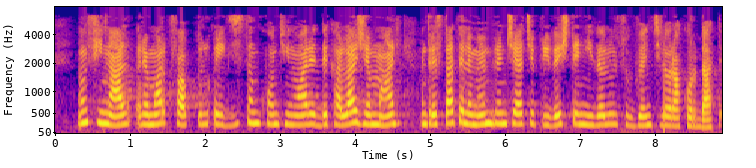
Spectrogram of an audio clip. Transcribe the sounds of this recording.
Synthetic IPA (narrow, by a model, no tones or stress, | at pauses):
ɨnfinalre̞markfap̚t̪ulkəe̞ɡzist̪əɨŋkʰo̞nt̪inuaɾe̞d̪e̞kalaʒe̞marʲ | ɨnt̪ɾe̞st̪at̪e̞le̞me̞mbɾe̞ɨnt͡ʃe̞jat͡ʃe̞pɾive̞ʃt̪e̞nive̞lulsubve̞nt̪silo̞ɾako̞rd̪at̪e̞̰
